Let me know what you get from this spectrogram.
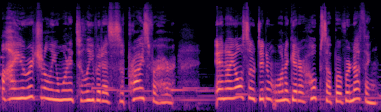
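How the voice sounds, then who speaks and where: A woman's voice: very high-pitched, quick pace. A woman playing a shy, studious young female alchemist in a video game, speaking in a hesitant, careful, analytical way. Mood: earnest, polite. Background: music.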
